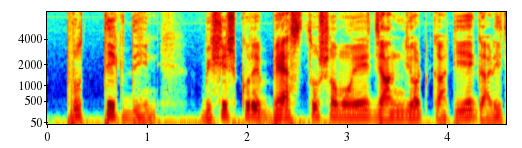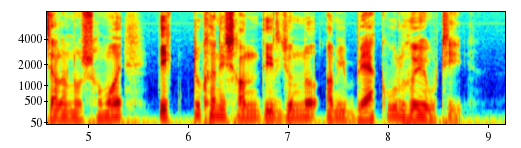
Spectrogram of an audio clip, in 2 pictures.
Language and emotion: Bengali, sad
